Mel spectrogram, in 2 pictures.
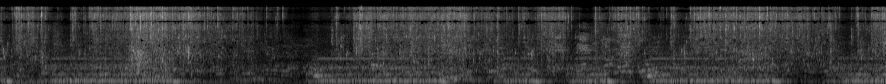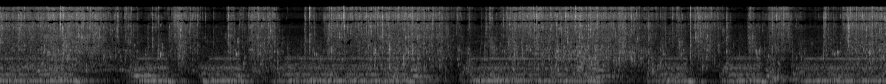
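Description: A washing machine motor hums in bursts as the agitator swishes back and forth.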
